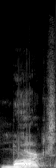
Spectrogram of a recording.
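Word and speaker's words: Markt: Uh, it's called Marked AI, which is marked is market.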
